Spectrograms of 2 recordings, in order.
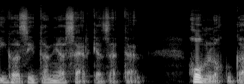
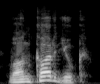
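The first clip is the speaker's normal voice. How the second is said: raised, louder stern demand; stern question; 8 semitones higher, 7 dB louder, slower than usual. A narrator's reading. Kriszta questioning the gendarmes, sternly. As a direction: ask it strictly. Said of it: "kérdezte szigorúan Kriszta".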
